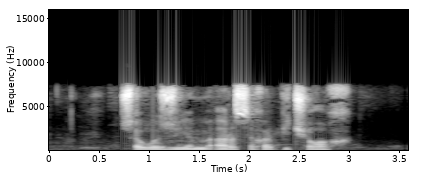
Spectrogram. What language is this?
Adyghe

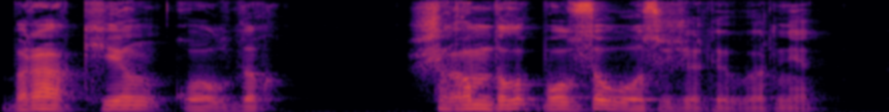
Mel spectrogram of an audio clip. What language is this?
Kazakh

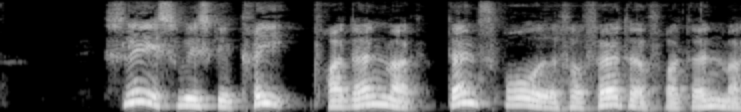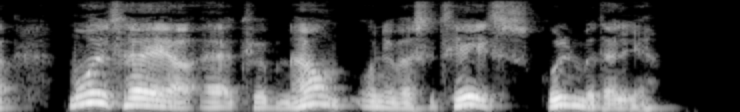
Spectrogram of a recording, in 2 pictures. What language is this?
Danish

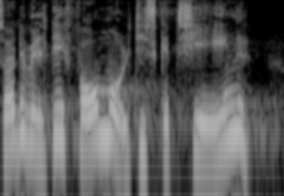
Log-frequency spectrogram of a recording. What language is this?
Danish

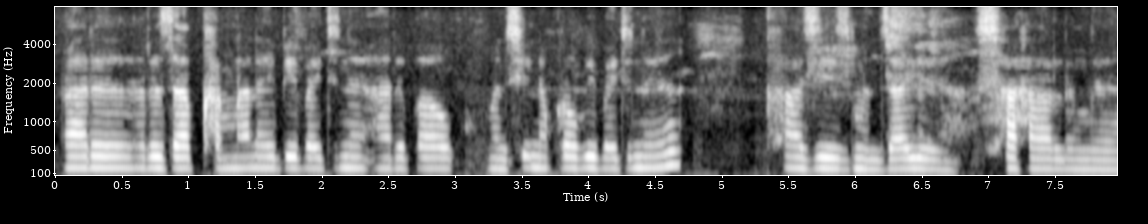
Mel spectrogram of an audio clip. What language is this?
Bodo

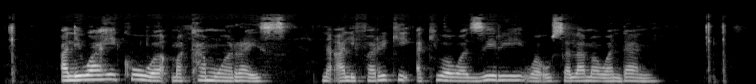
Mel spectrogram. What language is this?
Swahili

